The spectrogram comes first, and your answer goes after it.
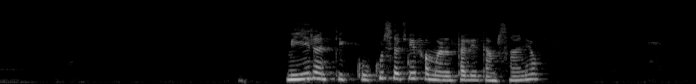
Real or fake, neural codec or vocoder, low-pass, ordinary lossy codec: real; none; none; none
